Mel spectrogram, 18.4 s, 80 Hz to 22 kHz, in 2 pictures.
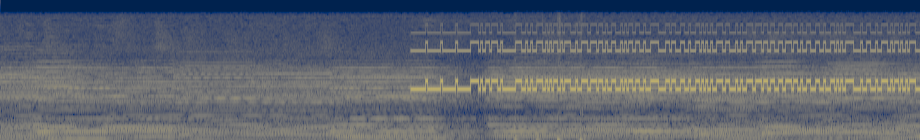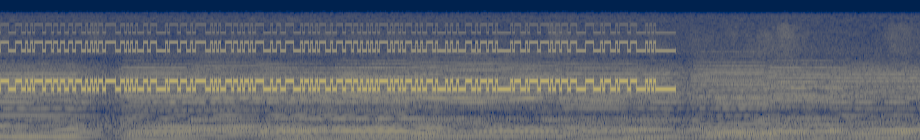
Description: RTTY (50 baud, 450 Hz shift), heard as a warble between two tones, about 1900 Hz centre. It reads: NASZA WSPOLPRACA I WPROWADZONE INSTRUMENTY DOWODZA JEDNAK, ZE MOZEMY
